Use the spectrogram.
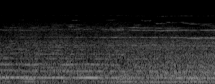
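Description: An ICE high-speed train runs on rails with a steady, faint mechanical rumble and a sustained tonal whine, continuous with no break.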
